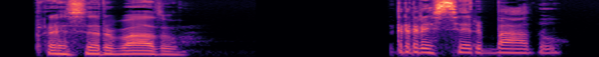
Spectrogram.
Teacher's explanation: the V in Spanish is not pronounced exactly like a V in English, but somewhat more towards a B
